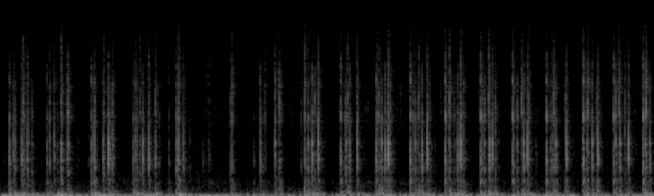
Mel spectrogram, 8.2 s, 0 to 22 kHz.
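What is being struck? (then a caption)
Cardboard tissue box. Long nails tap quickly and steadily on the side panel of a hollow, printed cardboard tissue box. Each tap is a short, dry click centered around 1 kHz with a dull low thump beneath it, dying away almost at once without ringing.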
